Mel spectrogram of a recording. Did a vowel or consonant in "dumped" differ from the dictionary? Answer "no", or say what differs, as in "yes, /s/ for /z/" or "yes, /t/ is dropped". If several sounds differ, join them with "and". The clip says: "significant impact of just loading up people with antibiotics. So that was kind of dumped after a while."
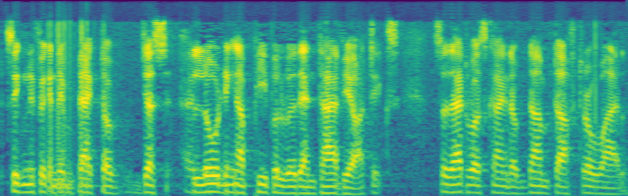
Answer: no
